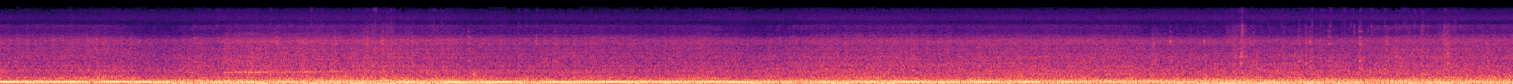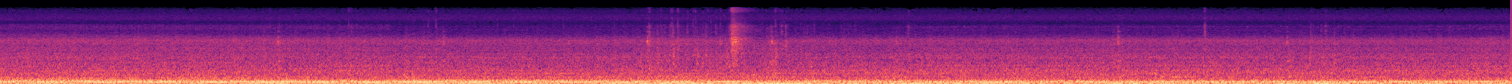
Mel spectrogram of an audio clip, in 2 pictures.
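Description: Heavy truck's diesel engine and tyre noise heard from inside the cab while driving, a loud, steady low drone. One sharp click about three-quarters of the way through.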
